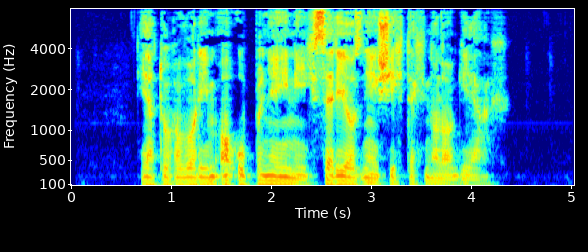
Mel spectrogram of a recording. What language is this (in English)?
Slovak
